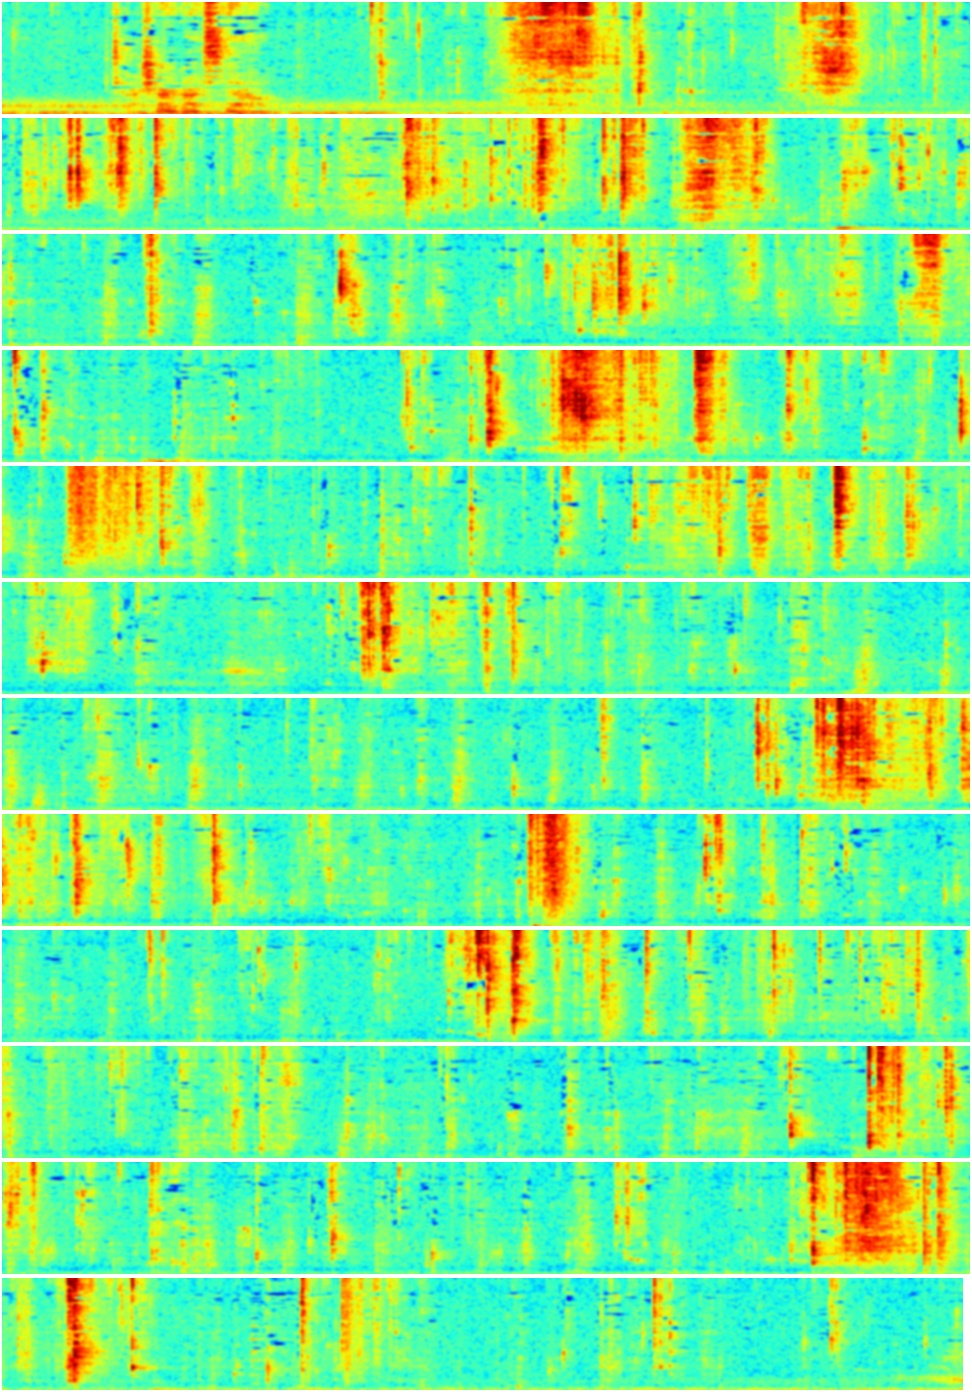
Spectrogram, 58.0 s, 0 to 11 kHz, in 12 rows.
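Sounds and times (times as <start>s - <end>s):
steady low hum: 0.0s - 58.0s
crunchy chewing of prawns: 1.8s - 58.0s.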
